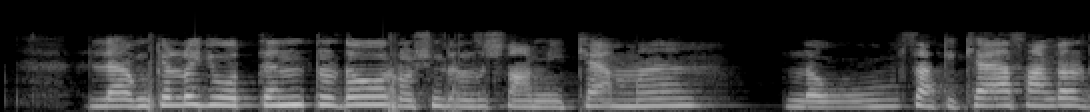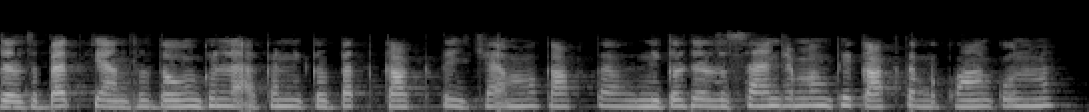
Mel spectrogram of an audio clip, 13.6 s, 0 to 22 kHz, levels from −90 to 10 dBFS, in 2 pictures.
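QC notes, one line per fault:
throughout, transcoding between lossy codecs: the top of the spectrum is cut off, and two layers of coding smear sit on top of each other. This likely comes from a low-rate AAC-LC encode re-encoded to Opus, where the second codec spends bits preserving the first one's artefacts and the earlier cut-off remains.
1.21 s, 2.38 s, 13.12 s, dropped samples: each is a single sharp click, a thin vertical line in the spectrum. Probably only one sample goes missing each time, so the waveform jumps abruptly to a later value without removing any audible sound.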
